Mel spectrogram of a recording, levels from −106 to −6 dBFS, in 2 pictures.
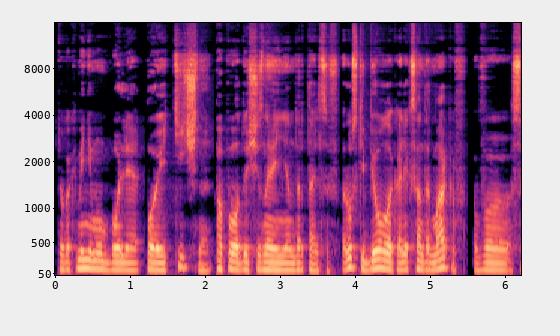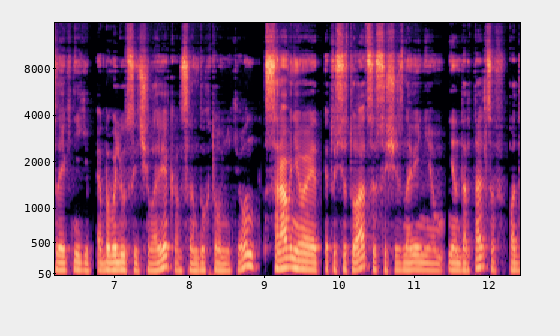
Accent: native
